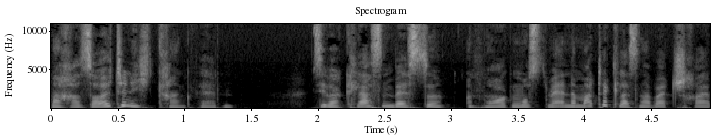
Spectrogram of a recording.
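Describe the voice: What we hear is plain reading aloud.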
